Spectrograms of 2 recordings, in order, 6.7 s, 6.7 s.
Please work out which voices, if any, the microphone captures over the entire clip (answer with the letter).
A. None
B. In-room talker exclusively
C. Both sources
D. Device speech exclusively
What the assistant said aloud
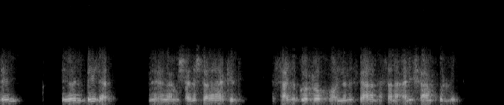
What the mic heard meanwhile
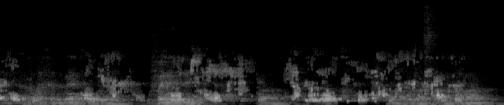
C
